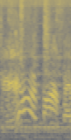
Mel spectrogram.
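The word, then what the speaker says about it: Tsar Bomba: yucca now, yucca, and it's czar bomba, like the czar.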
